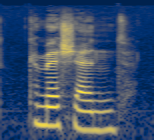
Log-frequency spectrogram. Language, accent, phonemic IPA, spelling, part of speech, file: English, US, /kəˈmɪʃənd/, commissioned, adjective / verb, En-us-commissioned.ogg
- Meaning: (adjective) 1. Holding a commission; officially appointed 2. Specially ordered; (verb) simple past and past participle of commission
